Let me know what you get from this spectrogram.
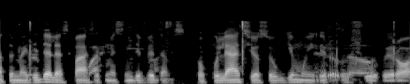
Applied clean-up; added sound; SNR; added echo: classical method spectral subtraction.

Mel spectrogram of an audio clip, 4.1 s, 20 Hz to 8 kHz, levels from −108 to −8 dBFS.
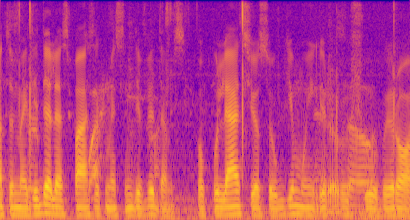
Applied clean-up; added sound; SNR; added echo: none; Crack / Crackle; 16 dB; none.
